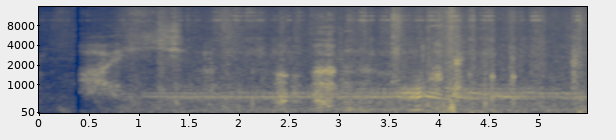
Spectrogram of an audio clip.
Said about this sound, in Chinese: 其实我是个很怕狗的人，然后在这里的话，这只狗它跟我感情很好，因为我总是喂它面包，所以我也不是很怕它啊，可能会跟着我。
